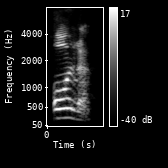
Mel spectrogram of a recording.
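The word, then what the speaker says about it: hora: opal or hospital similarly words like ora okay or here we don't pronounce the letter h so these kind of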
